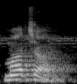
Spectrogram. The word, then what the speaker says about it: মাছা: মাছা। ঠিক আছে? মাছকে আমরা বলব মাছা। মাছা। ঠিক আছে? একটু টানবেন শব্দটাকে।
